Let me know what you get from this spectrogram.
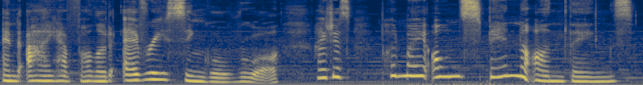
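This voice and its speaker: A woman's voice: mid-range voice, expressive, takes it slowly, a little mellow. A woman acting as a calculating, ruthless fight-arena master in an audio drama, speaking in a formal, clipped, authoritative way. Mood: defensive, controlled. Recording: music bed under the voice.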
